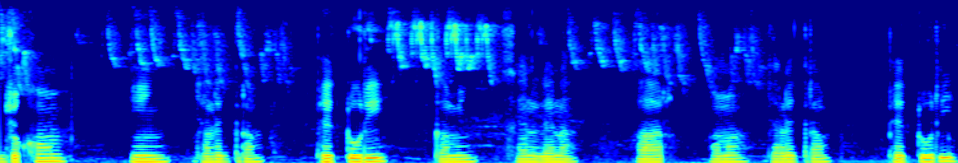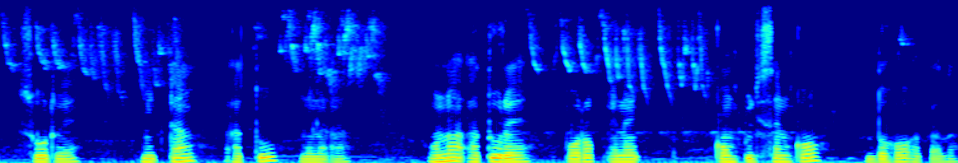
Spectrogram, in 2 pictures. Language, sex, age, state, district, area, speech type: Santali, male, 18-30, West Bengal, Bankura, rural, spontaneous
